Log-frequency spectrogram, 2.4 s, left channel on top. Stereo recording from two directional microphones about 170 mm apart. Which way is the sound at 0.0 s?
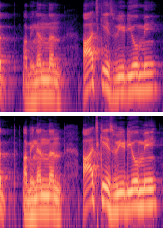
40° right (ahead or behind).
